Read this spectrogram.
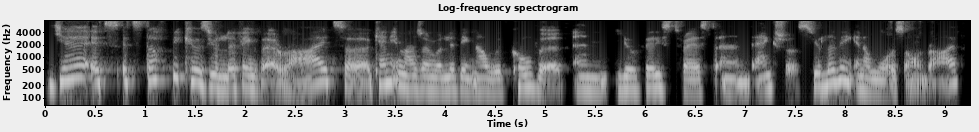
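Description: A woman in her thirties from Syria talks eagerly as an interview guest, leaning on repeated words for emphasis. Her voice sits a little low. The sound is dry and close. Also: darkish tone, breathy edge, no room sound. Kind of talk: interview conversation.

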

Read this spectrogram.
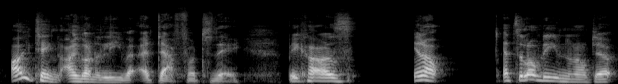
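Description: A man's voice: medium pitch, vocal fry, a little mellow. An Irish man hosting a podcast, chatting casually in a rambling, self-deprecating way with a soothing voice. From Ireland. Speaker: podcast host. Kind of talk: casual solo podcast chat.

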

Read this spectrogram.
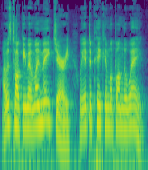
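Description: A man's voice: fairly high pitch, expressive, very fast, voice pushed up, close to an everyday voice. A cheeky Cockney cab driver, acted out by a male narrator in an audiobook. He is matey and jokey, and his voice bounces widely up and down, lifted well above the storytelling register. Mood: chummy, cheeky.

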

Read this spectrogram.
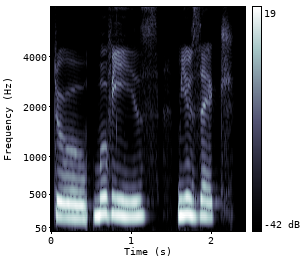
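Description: A woman's voice: mid-range voice, fairly even intonation, very slow, warm tone, clear, resonant tone. A woman with a mid-range voice hosts an interview podcast. She talks conversationally as she puts questions and thoughts to her guest.

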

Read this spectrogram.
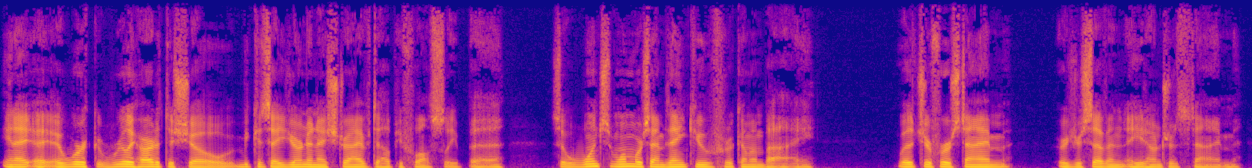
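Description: A man hosting a bedtime podcast, talking in a soft, creaky, meandering way with many fillers and restarts. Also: medium pitch, flat delivery, moderate pace, no room sound, clean studio sound. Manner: soft, meandering, self-interrupting. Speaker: podcast host. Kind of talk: rambling bedtime podcast talk.

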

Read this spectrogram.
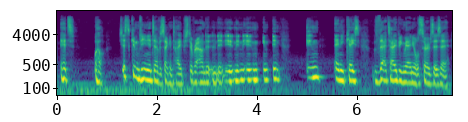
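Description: A man's voice: fairly high pitch, normal speed, fairly bright tone, pitched above the performer's own voice. A man voicing a nervous, eager, polite traveling salesman who stammers and stumbles over his words, in an audio story. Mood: flustered, stammering.

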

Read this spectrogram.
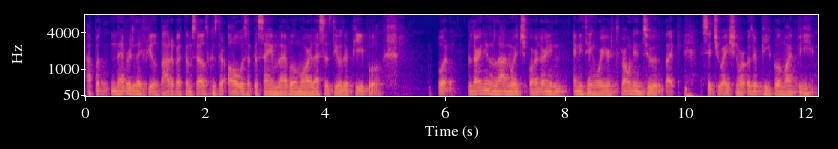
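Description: A man hosts a casual podcast chat in a very low voice. He rambles through stories, pokes fun at himself, and fills his pauses with ums and likes. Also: steady tone, a little mellow. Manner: rambling, self-deprecating, many fillers. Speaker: podcast host.

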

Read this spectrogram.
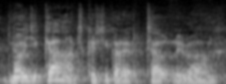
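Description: A man's voice: medium pitch, a little fast, a little mellow, slight background noise. A middle-aged man from Wales, a guest in a casual chat, telling rambling, self-deprecating anecdotes and chuckling as he goes. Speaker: interview guest.

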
